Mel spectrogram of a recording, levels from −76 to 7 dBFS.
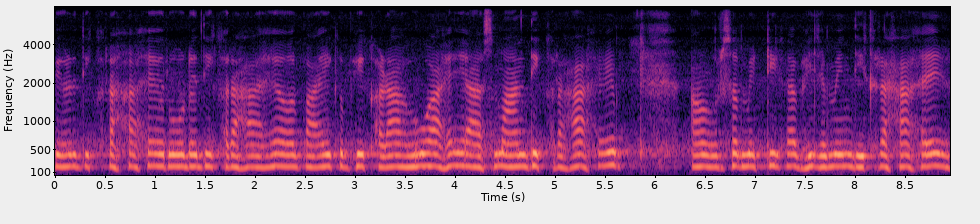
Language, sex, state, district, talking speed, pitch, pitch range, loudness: Hindi, female, Uttar Pradesh, Jyotiba Phule Nagar, 180 wpm, 205 Hz, 200-210 Hz, -16 LUFS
